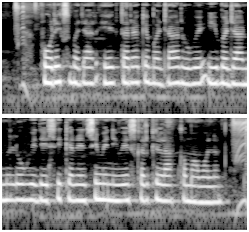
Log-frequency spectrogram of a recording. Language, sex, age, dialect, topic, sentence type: Bhojpuri, female, 18-24, Western, banking, statement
